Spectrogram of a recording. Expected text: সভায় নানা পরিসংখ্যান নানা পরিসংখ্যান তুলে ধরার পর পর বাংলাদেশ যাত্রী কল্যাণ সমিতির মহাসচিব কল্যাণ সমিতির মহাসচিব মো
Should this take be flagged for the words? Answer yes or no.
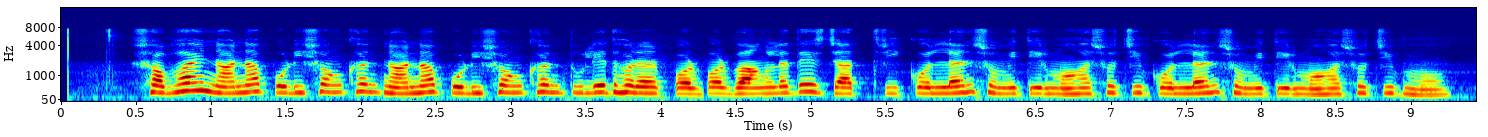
no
